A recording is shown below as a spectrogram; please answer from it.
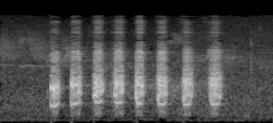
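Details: A red fox, one of a fox family in Maryland/Delaware, gives a quick run of eight harsh, hoarse yaps, evenly spaced and steady in pitch.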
